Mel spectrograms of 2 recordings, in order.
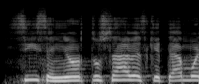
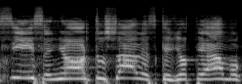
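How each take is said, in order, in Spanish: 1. Se dice en voz baja y con timidez. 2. Se dice en voz alta y con efusividad. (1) "ahora lo hace más bajito... con más timidez" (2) "con la misma eh, efusividad"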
